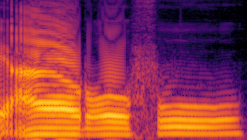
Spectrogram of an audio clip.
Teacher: karena dia berharakat fathah maka dia tebal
